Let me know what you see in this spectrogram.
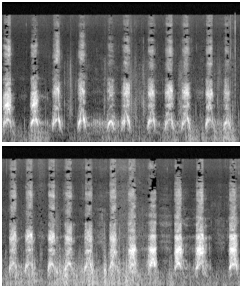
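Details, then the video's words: Young Kangal dog alone with a flock of sheep it guards, barking persistently in a fairly even series of short, clipped barks about twice a second, some rising into higher yelping tones toward the end. "Sürüyü tek başına koruyan yavru kangal"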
